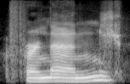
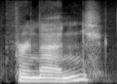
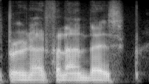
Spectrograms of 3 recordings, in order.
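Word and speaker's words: Bruno Fernandes: So, it's obviously going to be Bruno Fernanch, which is, I believe, how you pronounce his surname. Fernange.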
